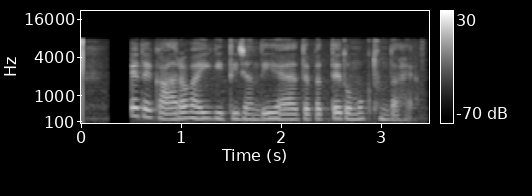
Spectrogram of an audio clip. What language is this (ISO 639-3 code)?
pan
